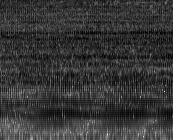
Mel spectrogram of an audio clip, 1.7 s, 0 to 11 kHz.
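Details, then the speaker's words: Enusic 7800mAh portable air compressor set to 2.3 bar: steady buzzing pump drone at an even pitch, pump runs but pressure display stays at zero; gauge fault. "now i start the pump and as you can see you can you can hear the voice of the pump but there is nothing in the display just zero so we don't know what is the status of the pressure"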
